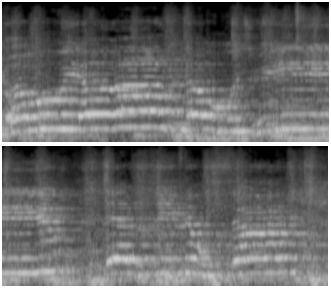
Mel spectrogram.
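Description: A female vocalist singing a blues song live in long held notes, accompanied by a group of strummed acoustic guitars.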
